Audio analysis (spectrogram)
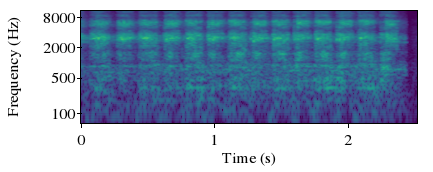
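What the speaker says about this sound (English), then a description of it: "I'm going to just continue on honing from there" A block plane blade is honed on a sharpening stone in steady back-and-forth strokes, about fourteen even rasping passes close up, with no talk, ending abruptly.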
